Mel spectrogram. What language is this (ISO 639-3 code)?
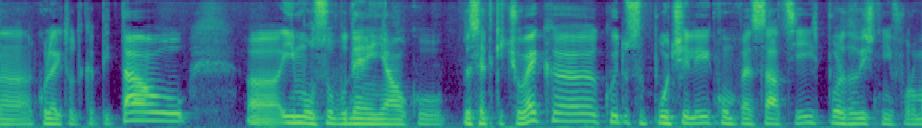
bul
